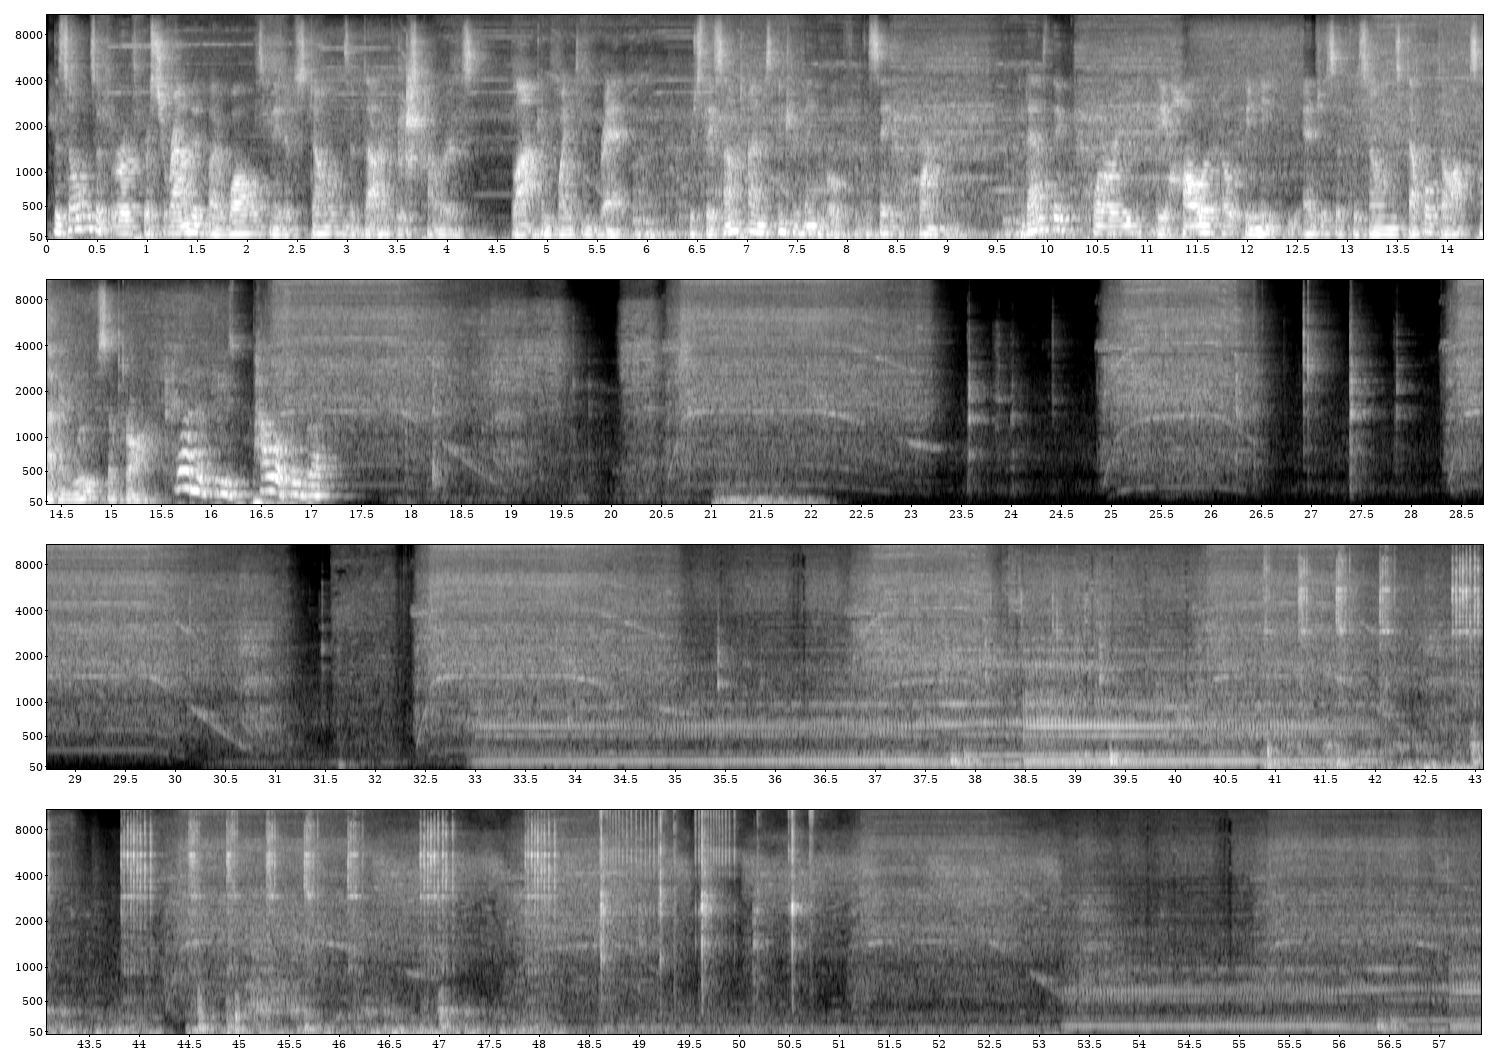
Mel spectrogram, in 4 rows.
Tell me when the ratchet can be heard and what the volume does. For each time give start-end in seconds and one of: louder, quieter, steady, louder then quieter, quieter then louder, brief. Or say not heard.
40.9-50.8 steady.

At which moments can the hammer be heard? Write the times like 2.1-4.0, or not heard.
not heard.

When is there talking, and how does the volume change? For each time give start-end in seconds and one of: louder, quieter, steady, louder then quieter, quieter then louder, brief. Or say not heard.
0.1-17.1 steady.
